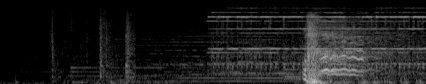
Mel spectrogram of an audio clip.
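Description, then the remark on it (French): A few soft taps give way to a telephone bell that starts ringing loudly and keeps going, with a sharp burst about a second in, and no one speaking. “Je reconnais le téléphone.”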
